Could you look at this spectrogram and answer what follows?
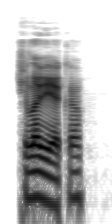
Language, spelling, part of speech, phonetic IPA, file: Russian, человека, noun, [t͡ɕɪɫɐˈvʲekə], Ru-человека.ogg
- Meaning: accusative/genitive singular of челове́к (čelovék)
